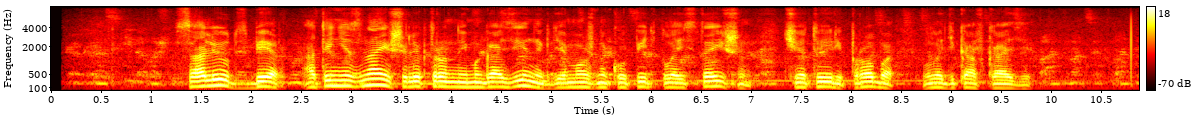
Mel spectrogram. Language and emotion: Russian, neutral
